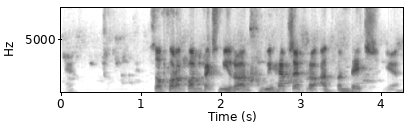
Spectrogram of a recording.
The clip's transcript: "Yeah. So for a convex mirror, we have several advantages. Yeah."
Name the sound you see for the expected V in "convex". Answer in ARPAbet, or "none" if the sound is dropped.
F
